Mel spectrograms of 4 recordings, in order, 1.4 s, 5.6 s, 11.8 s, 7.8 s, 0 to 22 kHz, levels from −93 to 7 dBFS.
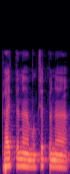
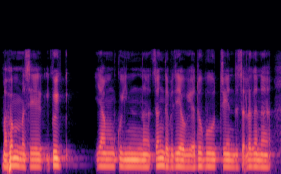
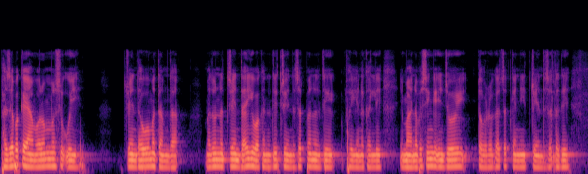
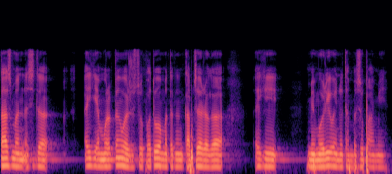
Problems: background sounds at intervals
